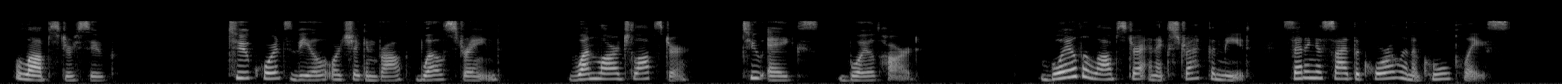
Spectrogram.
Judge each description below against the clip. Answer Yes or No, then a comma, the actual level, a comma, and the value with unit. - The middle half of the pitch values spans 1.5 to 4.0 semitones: No, average, 5.0 semitones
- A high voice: Yes, high, 240 Hz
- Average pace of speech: No, slow, 120 wpm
